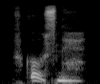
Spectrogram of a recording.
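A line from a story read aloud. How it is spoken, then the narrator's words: Sigh. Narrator (Russian): вздохнул Бардак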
